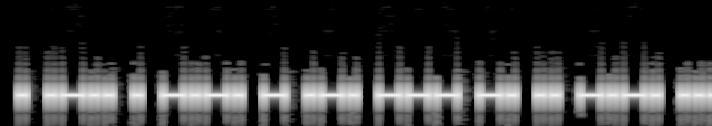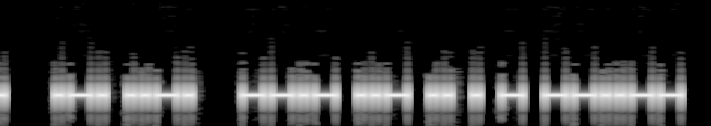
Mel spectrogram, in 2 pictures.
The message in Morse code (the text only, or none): ELECTRONICS RF QUIET,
